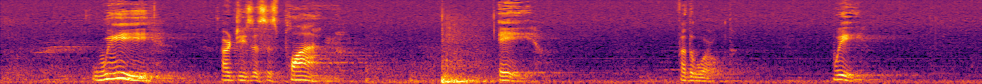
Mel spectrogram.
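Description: A middle-aged woman speaks calmly through a microphone in an echoing hall.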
